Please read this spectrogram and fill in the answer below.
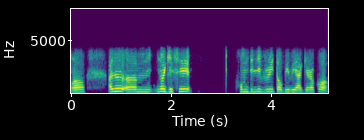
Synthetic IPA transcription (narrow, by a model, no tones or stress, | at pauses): ɔ | ɐdumnojɡese | homdilibʱɾitawbiβɐjaɡiɾakɔ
